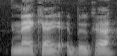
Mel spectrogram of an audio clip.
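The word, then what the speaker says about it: Emeka Egbuka: I always butcher his name, but Emeka Ibuka, I think that's how you say it.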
